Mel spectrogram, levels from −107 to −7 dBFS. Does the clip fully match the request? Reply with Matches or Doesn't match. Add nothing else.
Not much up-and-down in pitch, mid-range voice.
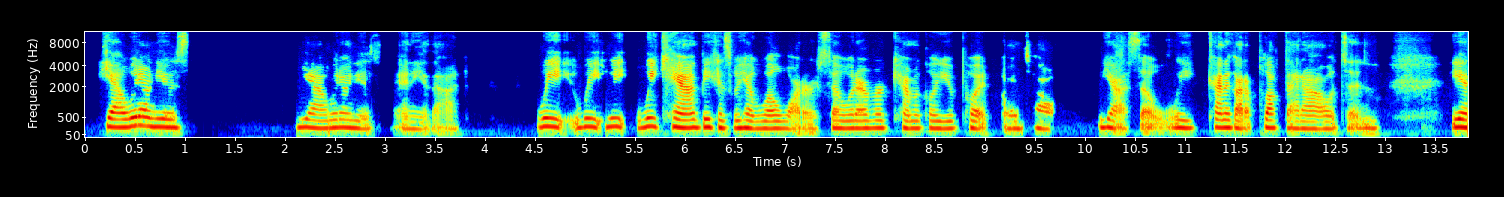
Doesn't match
